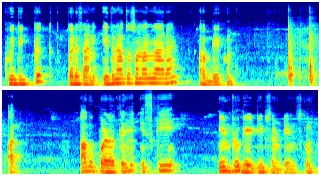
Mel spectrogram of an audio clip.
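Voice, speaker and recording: A man's voice: a little high, noisy background. A man whose first language is Hindi, teaching beginner English grammar and repeating points, asking questions and then answering them himself. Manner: repetitive, asks and answers his own questions; slows down to dictate English sentences. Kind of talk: classroom-style lesson for beginners. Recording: tinny phone-like audio.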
